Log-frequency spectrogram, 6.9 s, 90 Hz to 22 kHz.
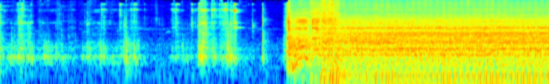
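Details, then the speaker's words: Exmark zero-turn commercial mower, Kawasaki FX651V V-twin, after oil change and new NGK BPR4ES spark plug: key clicks, engine fires at once and settles into a steady, even idle with no stumble or knock. "So, I'm going to take my keys and just verify that it starts."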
